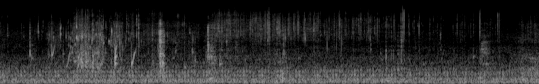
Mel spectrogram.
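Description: Water splashing and trickling with scattered knocks and clicks as a gillnet is handled from a small fishing boat, over steady low noise; a louder splash comes about a second in.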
